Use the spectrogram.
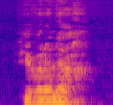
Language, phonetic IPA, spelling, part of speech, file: Russian, [fʲɪvrɐˈlʲax], февралях, noun, LL-Q7737 (rus)-февралях.wav
- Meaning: prepositional plural of февра́ль (fevrálʹ)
